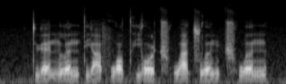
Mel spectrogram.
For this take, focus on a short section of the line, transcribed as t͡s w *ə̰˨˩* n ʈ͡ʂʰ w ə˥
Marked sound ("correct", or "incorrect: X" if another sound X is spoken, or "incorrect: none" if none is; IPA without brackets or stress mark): incorrect: ə˧˥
